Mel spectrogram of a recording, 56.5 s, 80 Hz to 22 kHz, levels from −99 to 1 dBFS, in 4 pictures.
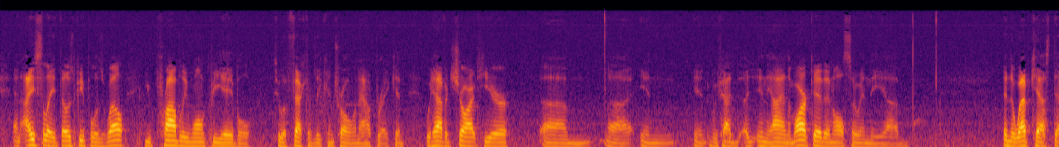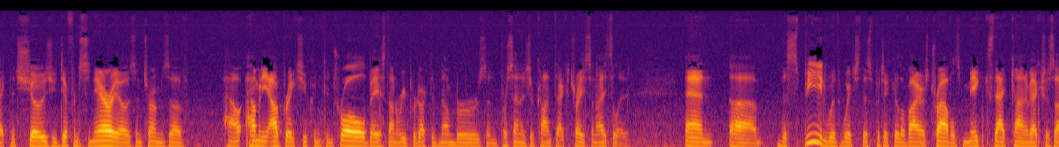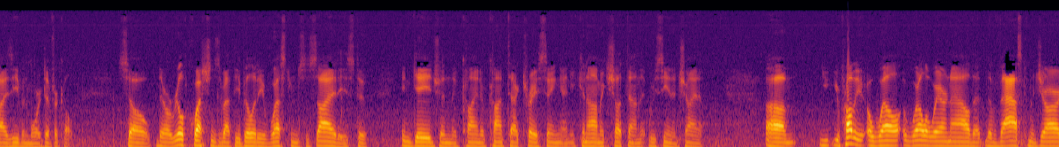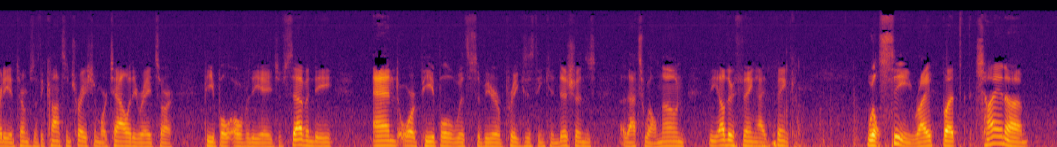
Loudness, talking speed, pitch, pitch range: -21 LUFS, 175 wpm, 110 Hz, 105-120 Hz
